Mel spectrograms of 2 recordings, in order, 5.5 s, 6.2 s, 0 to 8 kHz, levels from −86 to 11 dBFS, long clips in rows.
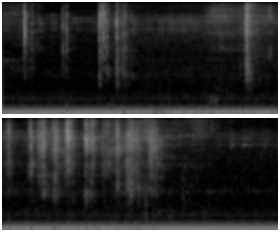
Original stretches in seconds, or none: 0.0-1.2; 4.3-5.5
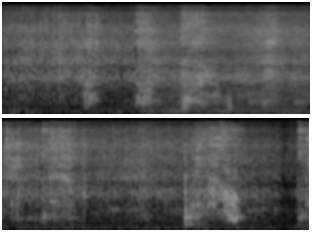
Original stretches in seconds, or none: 0.0-1.4; 3.1-6.2

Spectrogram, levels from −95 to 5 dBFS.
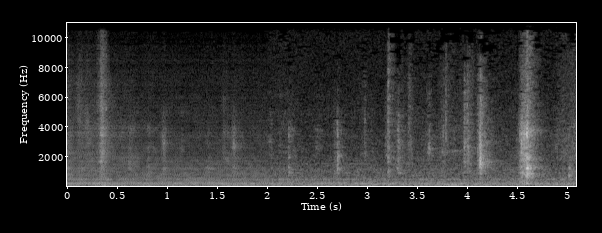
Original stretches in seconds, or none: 2.0-5.1

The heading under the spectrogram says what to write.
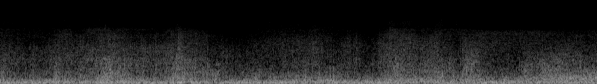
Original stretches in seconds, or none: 0.0-6.0

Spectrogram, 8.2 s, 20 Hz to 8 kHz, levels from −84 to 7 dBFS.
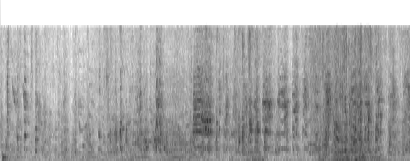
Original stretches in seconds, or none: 0.0-6.8

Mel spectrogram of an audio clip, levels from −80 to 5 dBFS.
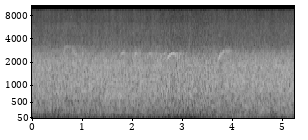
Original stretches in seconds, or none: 2.6-3.6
